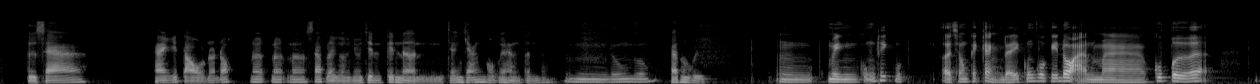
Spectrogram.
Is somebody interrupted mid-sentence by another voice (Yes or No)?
No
